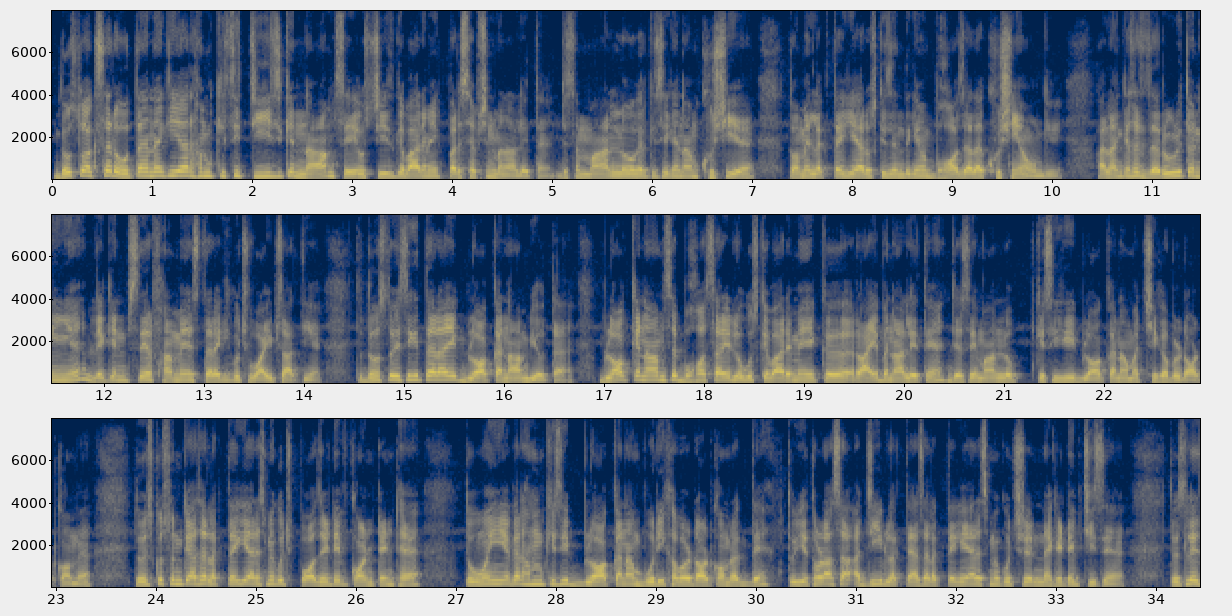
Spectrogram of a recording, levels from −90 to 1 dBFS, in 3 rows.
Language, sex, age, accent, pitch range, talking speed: Hindi, male, 20-39, native, 140-170 Hz, 245 wpm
